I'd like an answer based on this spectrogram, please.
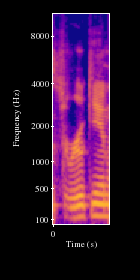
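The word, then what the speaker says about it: Tsarukyan: think I'm worried about freaking Armin sarukian with a silent T at the beginning of his name he continued it was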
